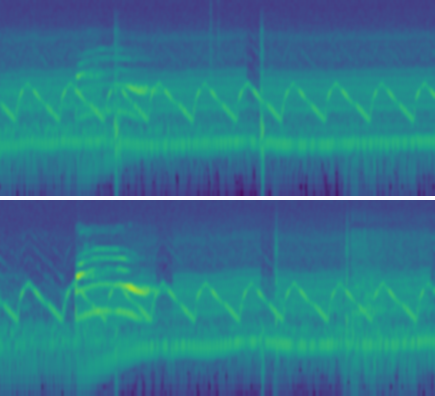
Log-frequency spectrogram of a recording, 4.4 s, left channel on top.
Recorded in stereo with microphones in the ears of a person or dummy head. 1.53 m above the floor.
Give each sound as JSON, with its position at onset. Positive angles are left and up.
{"t": 0.8, "sound": "a cat meowing", "side_deg": -55, "distance_m": 1.4}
